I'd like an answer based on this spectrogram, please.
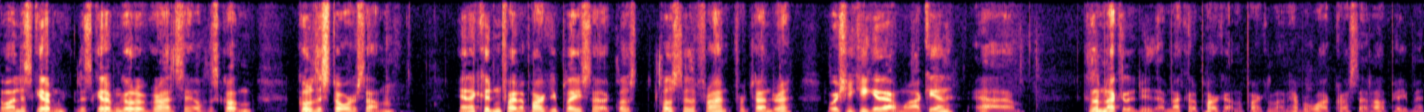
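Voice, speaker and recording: A man speaks at a very fast pace in a fairly low pitch, with fairly even intonation and big swings in loudness. The sound is dry and close with no echo, a very clean recording with a silent background. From Southern California. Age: 70s. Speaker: radio host. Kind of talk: casual chat.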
